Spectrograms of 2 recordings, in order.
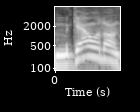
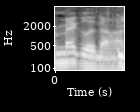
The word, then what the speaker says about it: megalodon: is it megaladon or Megalodon how do you say it it it's it depend your emphasis can be on a different salable it's it's both it's it's not like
